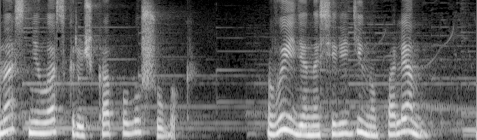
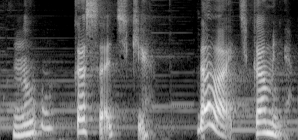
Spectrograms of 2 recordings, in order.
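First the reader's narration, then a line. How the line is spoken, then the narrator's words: Woman speaking, then laughing. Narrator (Russian): Голосом сказала она и рассмеялась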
